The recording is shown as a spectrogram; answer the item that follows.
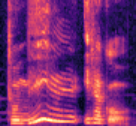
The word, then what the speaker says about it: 도니엘: 우리 성은 도니엘이라고 니를 강하게 발음해야 해요.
